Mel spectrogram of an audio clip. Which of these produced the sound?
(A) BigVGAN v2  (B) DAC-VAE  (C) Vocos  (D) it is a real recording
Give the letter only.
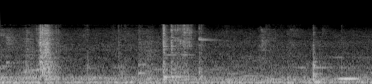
D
